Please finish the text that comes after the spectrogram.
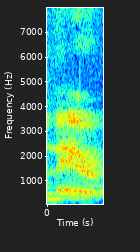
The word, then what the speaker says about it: mayor: He is the mayor of the city, M-A-Y-O-R. And just to help with the pronunciation, mayor, M-A-R-E. That's just pronunciation, mayor.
